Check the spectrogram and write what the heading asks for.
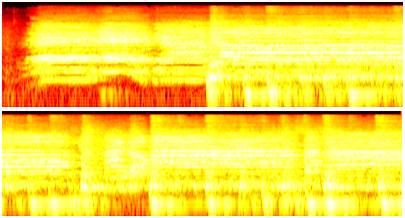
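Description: A murga chorus of children and teenagers singing together in several voices. About three seconds in, the singing fills out and a low pulsing beat comes in underneath it.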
